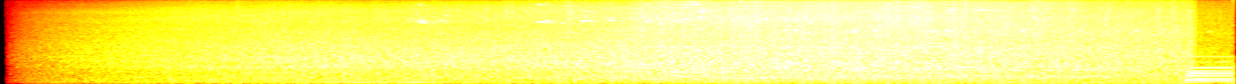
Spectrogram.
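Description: Seattle Center Monorail train approaching along its elevated concrete beam, a steady rushing roar mixed with city traffic noise. It fades up from silence over the first few seconds and grows louder toward the middle.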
